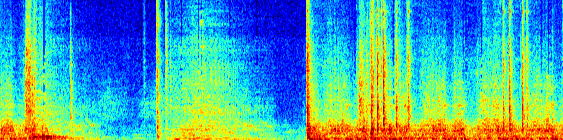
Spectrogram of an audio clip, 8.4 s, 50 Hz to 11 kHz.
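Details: Abandoned Chrysler Valiant VG (Aussie Mopar), not run since 1997; first start attempt after fitting distributor (slant-six dizzy), battery, coil and leads. Starter churns, engine coughs and catches briefly, dies back to cranking; fires but won't stay running, timing/fuel suspected.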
